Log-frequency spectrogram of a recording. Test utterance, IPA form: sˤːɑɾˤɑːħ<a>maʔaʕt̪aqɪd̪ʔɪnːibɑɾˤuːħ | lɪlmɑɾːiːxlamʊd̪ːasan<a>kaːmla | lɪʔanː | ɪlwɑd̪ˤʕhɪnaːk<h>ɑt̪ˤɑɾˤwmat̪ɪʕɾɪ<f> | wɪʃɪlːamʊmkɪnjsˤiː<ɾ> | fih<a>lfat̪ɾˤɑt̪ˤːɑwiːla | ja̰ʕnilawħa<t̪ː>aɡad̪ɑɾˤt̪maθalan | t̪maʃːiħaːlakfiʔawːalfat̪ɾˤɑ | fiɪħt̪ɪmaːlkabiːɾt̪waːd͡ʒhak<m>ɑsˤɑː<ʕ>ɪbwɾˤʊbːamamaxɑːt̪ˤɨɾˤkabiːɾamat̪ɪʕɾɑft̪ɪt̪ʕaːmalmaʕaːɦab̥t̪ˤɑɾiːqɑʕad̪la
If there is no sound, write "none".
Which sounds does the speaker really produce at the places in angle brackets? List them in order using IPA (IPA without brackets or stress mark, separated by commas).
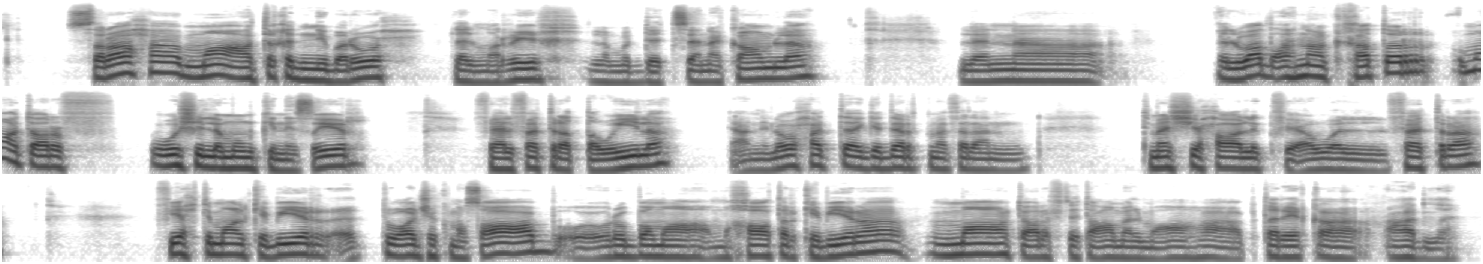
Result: ɑ, a, x, f, ɾ, a, t̪ː, m, ʕ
